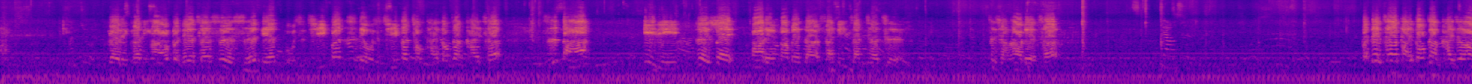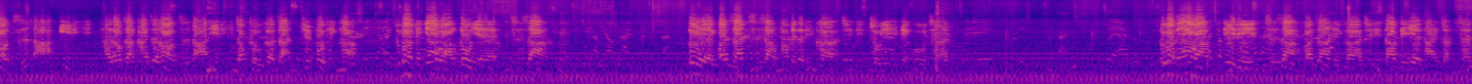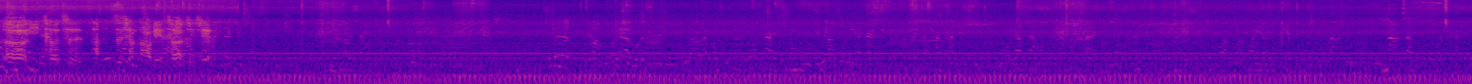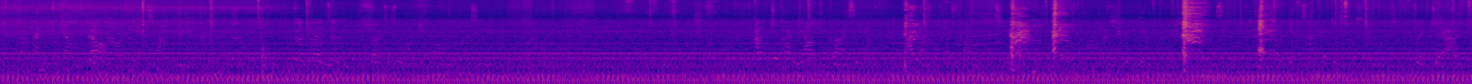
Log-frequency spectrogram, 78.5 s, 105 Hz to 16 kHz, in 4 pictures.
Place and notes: {"title": "Taitung Station, Taitung City - Interior of the train", "date": "2014-01-18 11:04:00", "description": "Train message broadcasting, Interior of the train, Binaural recordings, Zoom H4n+ Soundman OKM II", "latitude": "22.79", "longitude": "121.12", "timezone": "Asia/Taipei"}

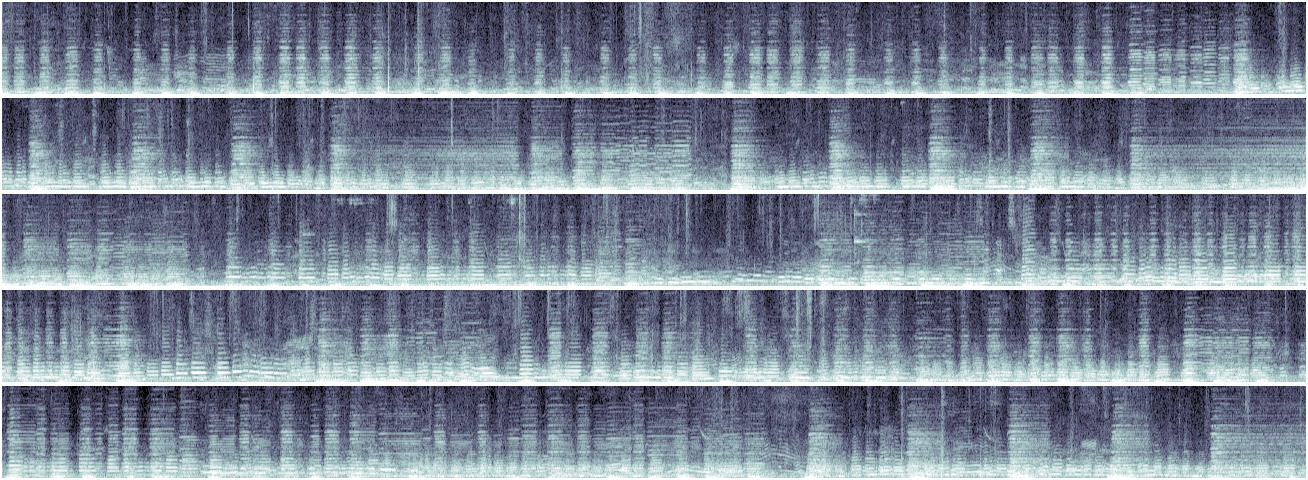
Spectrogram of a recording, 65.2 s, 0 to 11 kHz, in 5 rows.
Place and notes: {"title": "berlin, maybachufer: speakers corner neukölln - the city, the country & me: balkan brass band", "date": "2011-04-15 16:17:00", "description": "another balkan brass band\nthe city, the country & me: april 15, 2011", "latitude": "52.49", "longitude": "13.43", "altitude": "42", "timezone": "Europe/Berlin"}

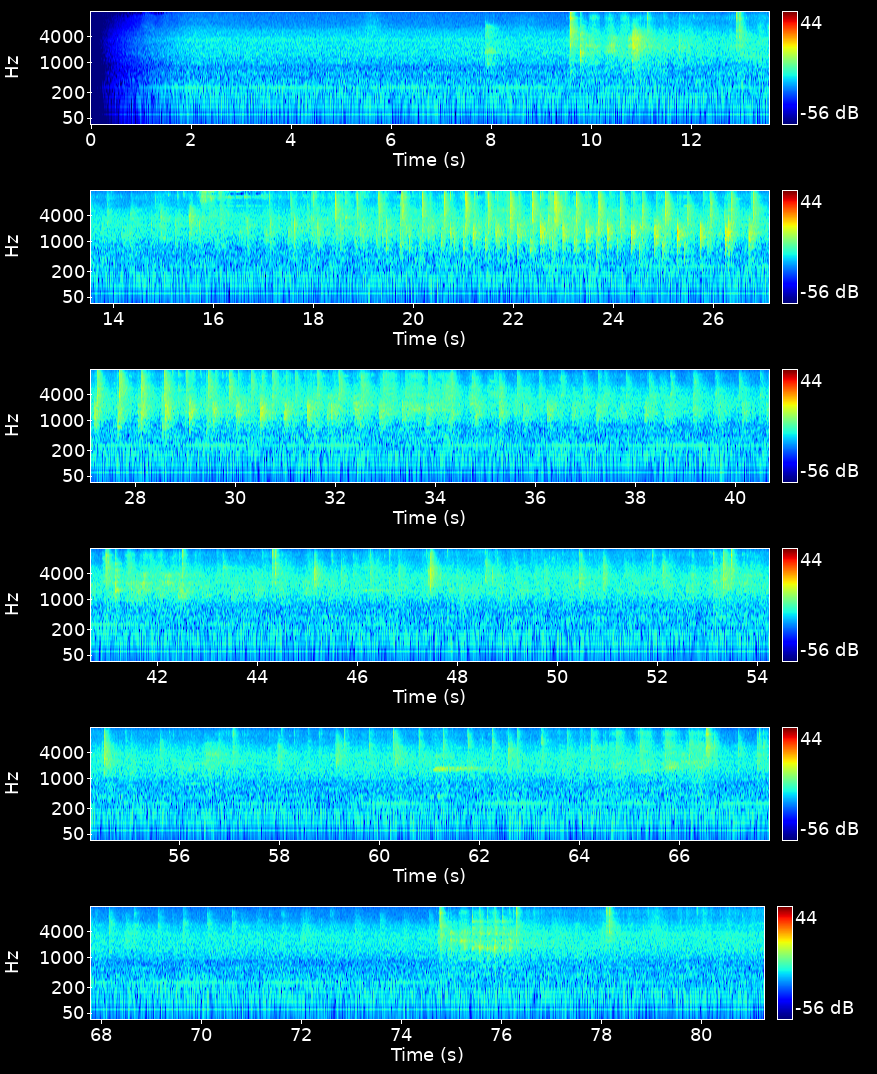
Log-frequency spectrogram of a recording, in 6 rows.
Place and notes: {"title": "Calgary +15 Canterra bridge", "description": "sound of the bridge on the +15 walkway", "latitude": "51.05", "longitude": "-114.07", "altitude": "1056", "timezone": "Europe/Tallinn"}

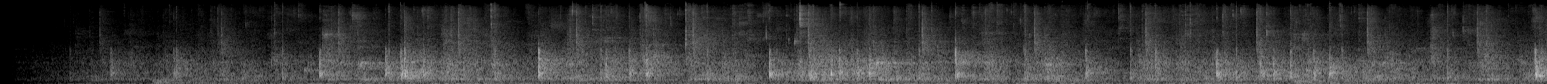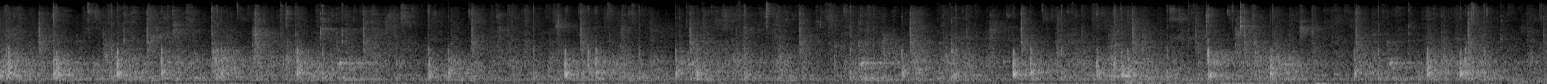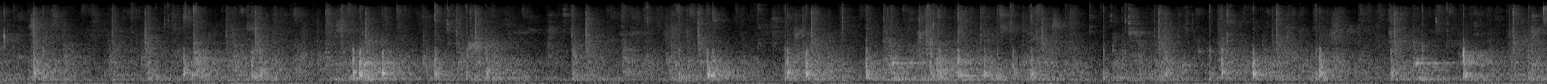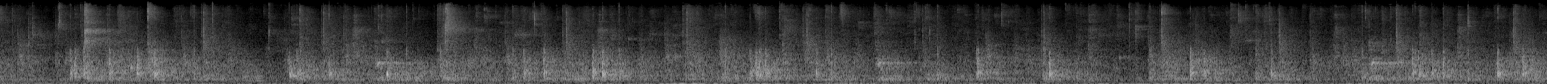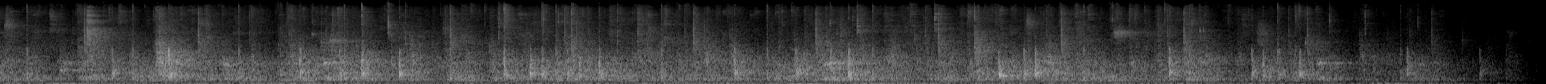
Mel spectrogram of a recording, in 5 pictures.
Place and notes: {"title": "Rumelange, Luxembourg - Hutberg mine drift", "date": "2015-05-23 12:00:00", "description": "Water falling from a drift in the Hutberg abandoned mine.", "latitude": "49.47", "longitude": "6.02", "altitude": "394", "timezone": "Europe/Luxembourg"}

